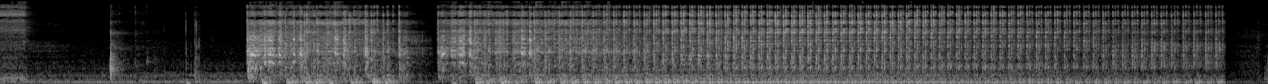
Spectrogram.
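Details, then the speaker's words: Barn-find ATV fires after a few tries and idles with fast, light top-end ticking; owner suspected loose cam chain or valves, found valves extremely loose and adjusted them, after which only a slight near-normal noise remained. "I don't know something really don't sound right in the top end the cam Chain's loose or something it does run it doesn't sound good"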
